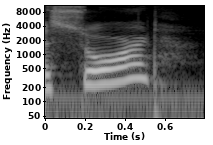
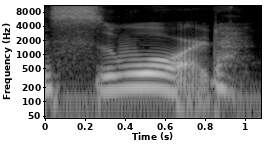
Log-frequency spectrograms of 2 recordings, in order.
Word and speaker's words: sword: According to rank, the sword。大家特别注意一下 sword 的这个声音呢，你不要念成 sword，因为它那个 w 其实是没有发音的哦，这边特别注意一下。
